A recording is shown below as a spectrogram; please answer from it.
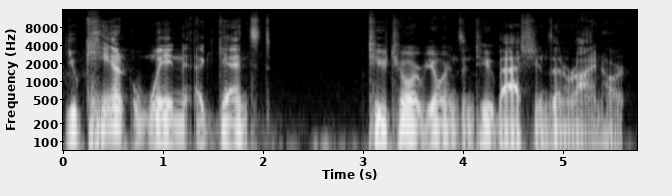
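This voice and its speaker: A man's voice: low-pitched, slow pace, dry recording, studio quality. A man co-hosting a podcast in casual gaming banter, swearing freely and speaking in stop-start phrases with trailing asides. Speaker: podcast co-host.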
